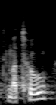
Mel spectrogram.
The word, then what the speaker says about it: Maatoo: The name of the product is Matu. Is that the proper pronunciation? – Yeah. Exactly. So in German, we call it Matu.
